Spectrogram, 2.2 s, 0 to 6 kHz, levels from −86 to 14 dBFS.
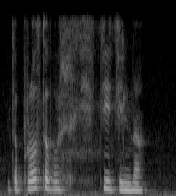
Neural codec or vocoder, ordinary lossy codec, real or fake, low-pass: none; none; real; 5.4 kHz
